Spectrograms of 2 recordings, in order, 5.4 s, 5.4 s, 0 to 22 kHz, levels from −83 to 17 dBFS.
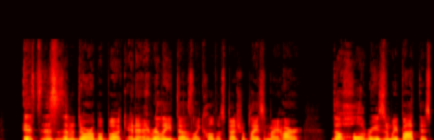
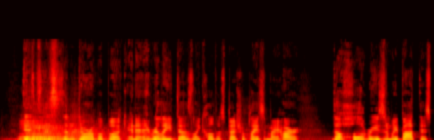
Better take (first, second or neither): first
